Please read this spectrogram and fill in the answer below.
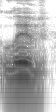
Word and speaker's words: Liv: brand very good um Liv kind of means just to live and that's how it's pronounced live um I think you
